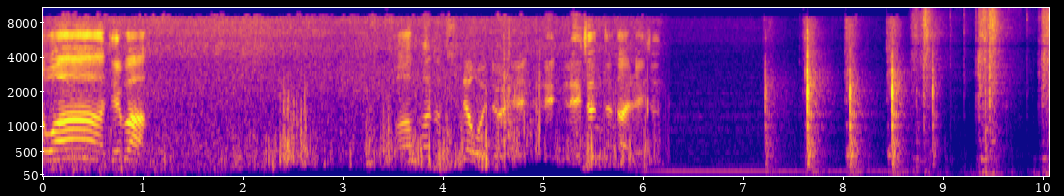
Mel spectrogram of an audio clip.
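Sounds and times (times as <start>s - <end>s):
waves breaking over rocks: 0.0s - 5.9s
wind buffeting microphone: 0.0s - 6.3s.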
